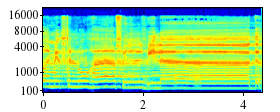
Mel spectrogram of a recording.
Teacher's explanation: قلقلہ ہوگا وقف کریں گے تو، کیونکہ یہ زیر ہے نا اس کے نیچے، دال کے نیچے، تو جب ہم وقف کریں گے تو اس کو بدل کر سکون میں چینج کر دیں گے، اور جب دال کے پاس سکون آئے گی تو یہاں پر ہم قلقلہ کریں گے، قلقلہ کبرا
